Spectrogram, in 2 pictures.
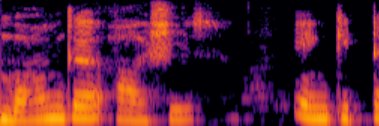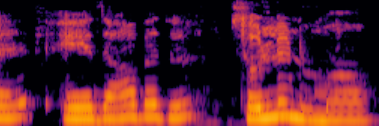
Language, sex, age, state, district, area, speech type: Tamil, female, 18-30, Tamil Nadu, Chennai, urban, read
